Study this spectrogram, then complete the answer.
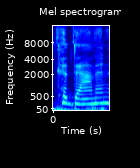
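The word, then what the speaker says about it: Cudanin: It's Kadanen. It's spelled C-U-D as in David, A-N-I-N.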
